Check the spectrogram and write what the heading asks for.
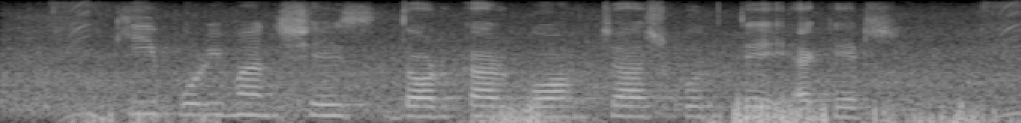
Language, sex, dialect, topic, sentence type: Bengali, female, Northern/Varendri, agriculture, question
